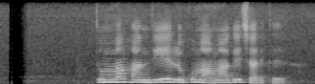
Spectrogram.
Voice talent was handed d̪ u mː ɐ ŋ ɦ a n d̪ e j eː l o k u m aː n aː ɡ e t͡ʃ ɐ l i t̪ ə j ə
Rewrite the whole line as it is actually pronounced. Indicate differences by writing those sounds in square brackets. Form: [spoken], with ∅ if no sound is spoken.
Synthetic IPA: [t̪] u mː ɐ ŋ ɦ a n d̪ [i] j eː l o k u m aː [m] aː ɡ e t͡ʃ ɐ [ɾ] i t̪ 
